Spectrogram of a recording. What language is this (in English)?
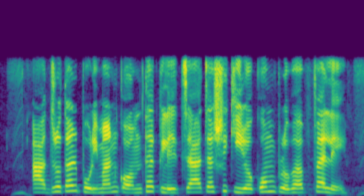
Bangla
